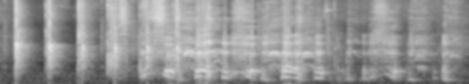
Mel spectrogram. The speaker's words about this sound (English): Clap your hands.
